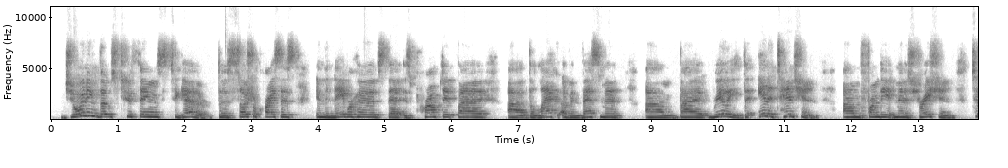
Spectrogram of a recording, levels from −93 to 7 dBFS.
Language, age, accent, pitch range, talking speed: English, 30-49, American, 190-225 Hz, 130 wpm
